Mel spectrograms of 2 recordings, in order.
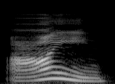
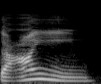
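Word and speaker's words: ع: This is a unique sound to Arabic. It's ah. It's hard to pronounce, but you'll get there. It's ah, ah. You pronounce it from your throat. We don't have an equivalent sound to it in English. Ah, ah. But I'm going to refer to it as an apostrophe with an A.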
